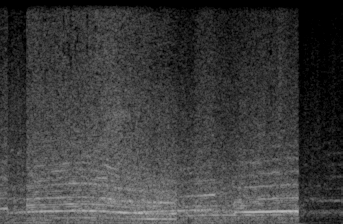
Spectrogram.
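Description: A pack of about six race cars screams past at the San Marino Grand Prix, engines whining and shifting pitch in overlapping layers, loud and sustained before cutting off abruptly.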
